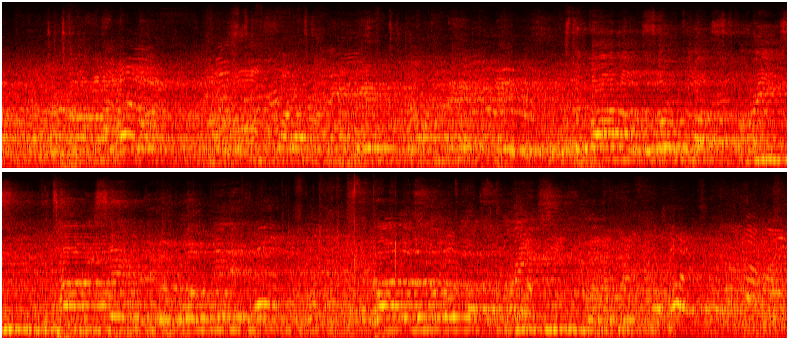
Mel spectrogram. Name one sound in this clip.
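A large crowd shouts and cheers in an echoing hall.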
